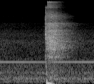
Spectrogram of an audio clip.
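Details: A single sharp crack of an electromagnetic radial shockwave therapy (ESWT) applicator firing one pulse against a steady background tone, demonstrated on the operator's own joint.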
